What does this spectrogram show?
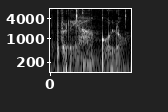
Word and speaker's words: triángulo: We have a triangle, which is a triángulo, triángulo. Notice how I put the emphasis on the A.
